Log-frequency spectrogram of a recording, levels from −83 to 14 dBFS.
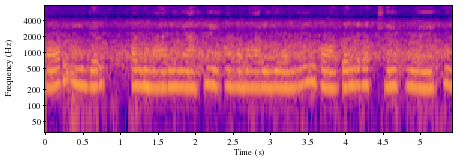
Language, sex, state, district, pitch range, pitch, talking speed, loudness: Hindi, female, Odisha, Khordha, 225-245 Hz, 235 Hz, 110 wpm, -15 LUFS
